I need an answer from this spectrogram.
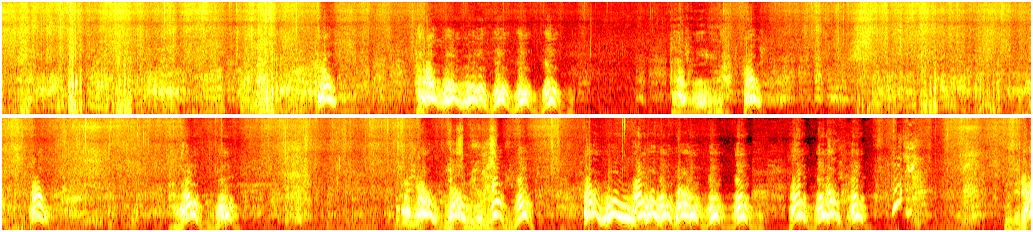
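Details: A laika gives loud, urgent barks in quick, uneven runs during a night badger hunt, its first encounter with a badger. Some bursts become near-continuous volleys before short lulls, then the barking resumes.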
